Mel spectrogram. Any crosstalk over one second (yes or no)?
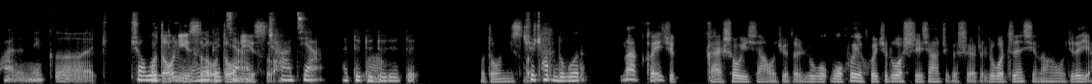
yes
